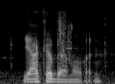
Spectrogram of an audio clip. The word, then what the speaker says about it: Emelin: Same with a guy like Emelin, or Emelin, yeah. Jakob Emelin is how you'd say his name.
